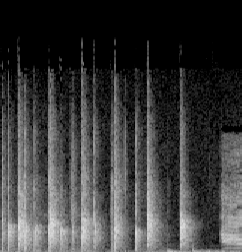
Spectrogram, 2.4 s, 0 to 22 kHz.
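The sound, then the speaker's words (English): A few people clap loudly in celebration of reaching 100 episodes, in a quick, slightly uneven burst of about ten claps, cut off by a short sustained buzzy tone at the end. “Let's clap it up for that, man.”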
